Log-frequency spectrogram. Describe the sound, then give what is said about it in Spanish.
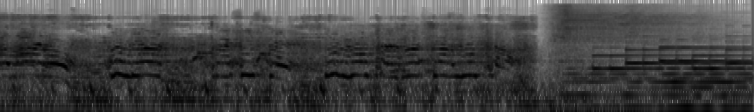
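Hundreds of protesters on bicycles in the streets of Mexico City chant "resiste" in unison in defense of Julian Assange, their voices rising in a repeated rhythmic call over dense outdoor hubbub, before the chanting cuts off and steady tonal music takes over near the end. “Ahí escuchábamos cómo al grito de resiste, cientos de manifestantes en Ciudad de México salieron en sus bicicletas a las calles”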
